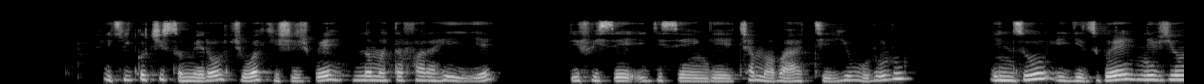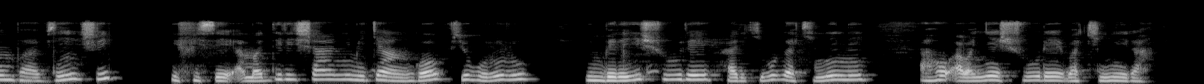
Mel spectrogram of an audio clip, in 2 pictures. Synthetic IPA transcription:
ikiɡo̞t͡ʃiso̞me̞ɾo̞t͡ʃuːβakiʃid͡ʒɡwe̞namatafaɾaɦije̞ | ɾifise̞ʔiɟise̞ːŋɡe̞t͡ʃamaβaːtʰijuβuɾuɾu | inzuiɡizɡwe̞nivjuːmbavjiːnʃiː | fise̞a̰madiɾiʃanimiɾɟaːŋɡo̞vjuβuɾuɾu | imbe̞ɾe̞jiʃuːɾe̞haɾikiβuɡakʰinini | aɦo̞ʔaβaɲe̞ʃuːɾe̞βacʰiniɾa

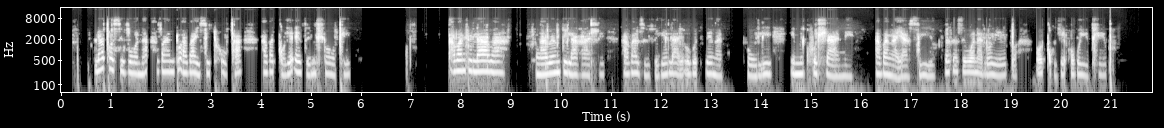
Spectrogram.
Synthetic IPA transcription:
lapʰɔsiβɔnaaβantʼuaβajisitʰupʰaːβaɡ͡ǃʱɔɣɛʔɛzem̩ɬɔːpʰɛ | aβantʼulaβa | ŋaβempʼilaɣaɬɛ | aβaziviɣɛlajɔ̰ʔuɣutʰiβɛŋḁ | oliːmikʰuɬanɛ | aβaŋajazijɔβɛsesiβɔnalɔjɛd̥ʱwaɔ̰ɡ͡ǃʱɔɣɛʔɔɣujipʰɛːpʰɔ̥

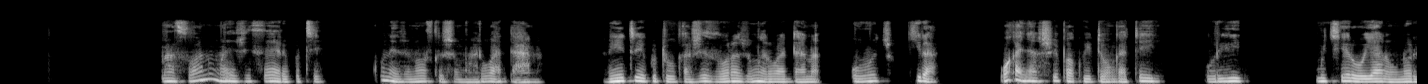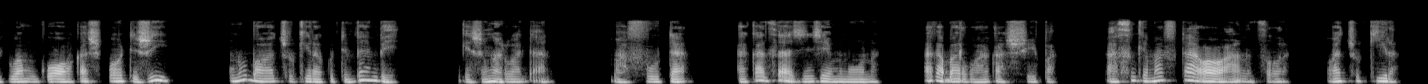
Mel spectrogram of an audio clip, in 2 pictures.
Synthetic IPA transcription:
mazuʋanomwaiʐisiaeɾekutʰi | kune̞ʐino̞skiʐimwaɾiwadʱaːna | uno̞iteikutiukaʐizouɾaʐimwaɾiwadʱana | uno̞t͡ʂu̥kʰiɾa | wʔakaɲaʂipakuitauŋɡatei | uɾi | mut͡ʃe̞ɾoujanouno̞rɣiwamuɡowawakaʂi̥pakutiʐi | uno̞ɓawat͡ʂukiɾakutimbembe̞ | ŋɡe̞ʐimwaɾiwadʱa̰na | mʔafutaː | kad͡zia̰ʒind͡ʒeemuno̞ːna | akaɓarwaːkaʂiːpa | asiŋɡe̞mafu̥taːwaoa̰no̞d͡zo̰ɾa | wat͡ʂukiːɾa

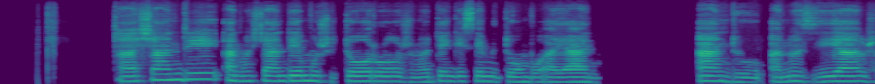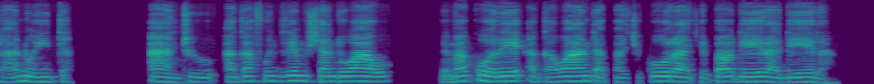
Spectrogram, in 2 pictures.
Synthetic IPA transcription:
maʃandiano̞ʃandemuʐito̞ɾo̞ʐino̞te̞ŋɡe̞semito̞mbo̞ajaːni | antʰuano̞zijaʐaːno̞iːtaː | ntʰuakafundiremuʃandowawo̞ | we̞mako̞ɾe̞ʔakawandapat͡ʃiko̞ɾat͡ʃe̞pauɗeɾaɗe̞ːra

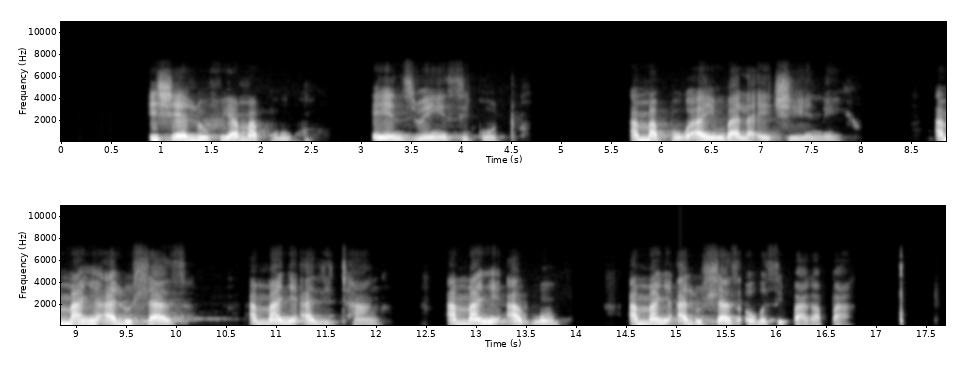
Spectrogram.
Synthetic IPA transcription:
iʃelufujamab̥ʱuɣu | ɛjend͡zʱiwɛŋesiɡ̥ʱɔ̰ːd̥ʱwa | a̰mab̥ʱuɣuʔajimbʱala̰ʔet͡ʃʼijɛnɛːjɔ | a̰maɲɛ̰ʔaluɬaza | a̰maɲɛʔalitʰa̰ːŋa | a̰maɲɛʔaβoːmvu | a̰maɲɛʔaluɬazaʔɔɣwesib̥ʱaɣab̥ʱa̰ːɣa

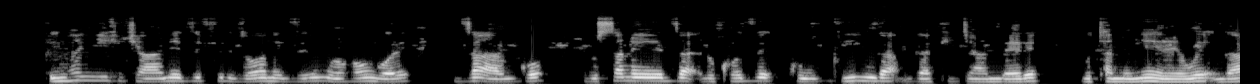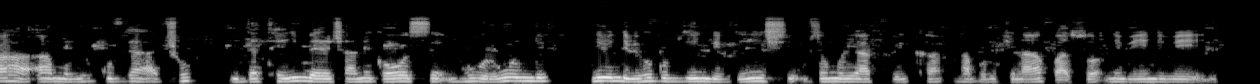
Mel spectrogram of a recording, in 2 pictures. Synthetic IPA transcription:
iŋɦaɲiːʃit͡ʃaːne̞zifiɾizo̞neziɾimuɾuɦo̞ːŋɡo̞ɾe̞ | zaːɡo̞ | ɾusane̞ːzaɾukʰo̞ze̞kʰuɡiːŋɡabɡakʰiɟaːmbe̞ɾe̞ | βutʰame̞ɲe̞ɾe̞we̞ŋɡahaʔamuβihuɡuvjaːt͡ʃu | idatʰe̞ːjimbe̞ɾe̞t͡ʃaːne̞ɡo̞ːse̞ŋ̥uβuɾuːndi | niβiːndiβihuɡuvjiːndivjiːnʃivjo̞muɾiafɾikʰan̥haβuɾukʰinafaso̞niβiːndiβiːndi

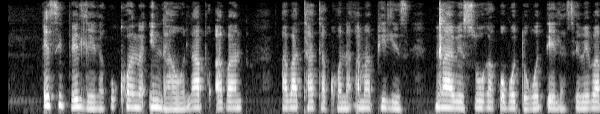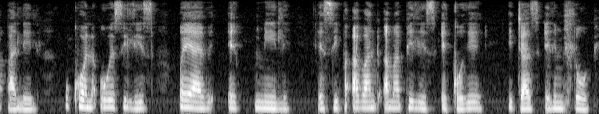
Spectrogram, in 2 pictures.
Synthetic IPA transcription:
esib̥ʱɛɮɛlaɣukʰɔnaʔindʱawɔlapʰɔʔaβantʼu | aβatʰatʰakʰɔnaʔa̰mapʰilisi̥ | ŋ͡ǁaβesuɣaɣɔβɔd̥ʱɔɣɔtʼɛlasɛβɛβab̥ʱalɛːlɛ | ɣukʰɔnaʔɔwesilisḁ | ɔjaβɛ | e | milɛ | esipʰaʔaβantʼuamapʰilisi̥ɛɡ͡ǃʱɔɣɛ | id̥ʒ̥ʱazielim̩ɬɔːpʰɛ̥

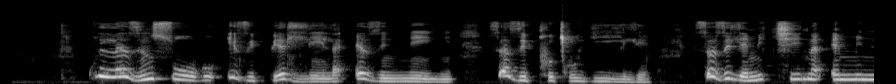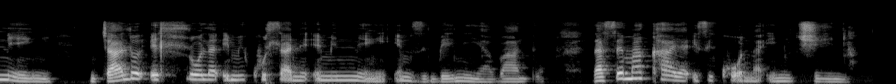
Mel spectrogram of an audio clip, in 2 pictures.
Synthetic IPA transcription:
ɣulezint͡sʼuɣuizib̥ʱɛɮɛlaezineŋisezipʰuǀʰuɣilɛ | sezilemit͡ʃʼinaemineŋi | nd͡ʒʱalɔʔɛɬɔlaʔimikʰuɬa̰nɛʔeminḛŋḭḛm̩zimbʱenijaβaːntʼu | lasɛmakʰajaʔisikʰɔ̰na̰ʔḭmit͡ʃʼiːna

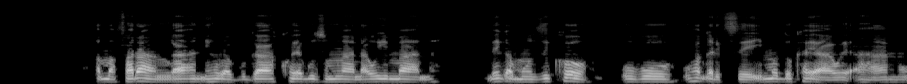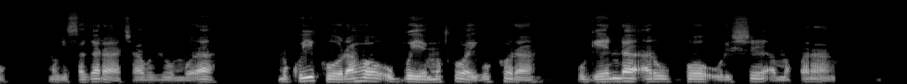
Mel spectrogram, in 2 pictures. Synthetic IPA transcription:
amafaɾaːŋɡaniɦo̞βavuɡakʰo̞jaɡuzumŋaːnawiːmaːna | nbe̞ɡa̰muːzikʰo̞ | uβuːɦaɡaɾit͡se̞ḭmo̞do̞kʰajaːwe̞ʔahaːn̥hu | mṵɡisaɡaɾat͡ʃaβuʒuːmbuɾa | mukujikuːɾaɦo̞ṵvuːje̞̰mutwawajiɡukʰo̞ɾa | uɡe̞ːndaʔaɾuːk̚o̞ṵɾiʃe̞a̰mafa̰ɾa̰ːŋɡa

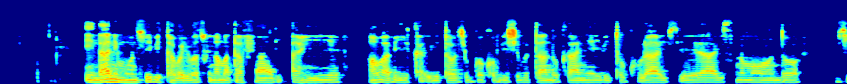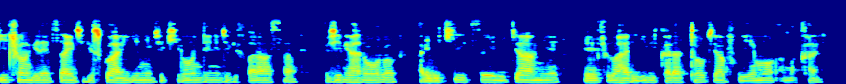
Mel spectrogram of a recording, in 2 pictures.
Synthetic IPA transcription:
indanimuːnzujiβitaβo̞juβat͡swe̞namatafaːɾiahije̞ | aho̞βaβikʰa̰ʔḭβitaβo̞vjuːb̚ɡo̞ːkʰo̞bɡĩːnʃiβutaːndukʰaɲe̞iβitukʰṵɾaivjeːɾaiβisanomuhoːndo̞ | ivjiːt͡ʃoːŋɡeɾe̞z̥aivjiːɡiswahiɾinivjikʰiɾuːndinivjiːɡifaɾaːnsa̰ | ivjiβihaɾuːɾo̞ha̰ɾḭβḭkʰit͡se̞iβiɟaːmɲe̞ | he̞ːʒ̥uɾuhaɾiːβikʰaɾatʰo̞vjaːvuːje̞mŋo̞ʔamakʰaɾi

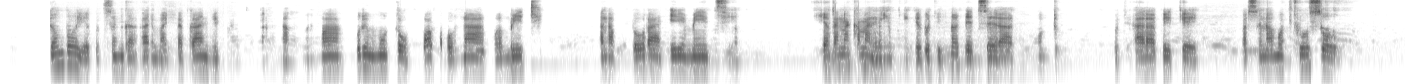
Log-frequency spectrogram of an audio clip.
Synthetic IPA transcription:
mito̞mbo̞je̞kut͡siŋɡaʔaɾimaʃakani | kanakemwa | uɾimutowako̞nawe̞mbitʰi̥ | kanakutoɾaiɾimid͡zi | jakanakamaniŋɡiŋɡe̞kutiːno̞ɗe̞t͡se̞ɾa | muntʰu | kutiʔaɾapike̞ | pasinamutʰuːso

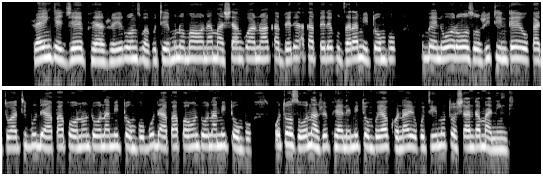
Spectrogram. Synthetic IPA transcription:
ʐaiŋɡe̞d͡ʒepʰe̞jaʐeiɾo̞nzwakutiemuno̞maonamaʃaŋɡoanoakabʱerea̰kape̞ɾekud͡zaɾamito̞mbo̞ | kuɓeniwo̞ɾoozo̞ʐitinde̞ukatiwatiɓuɗeapapouno̞ndoːnamito̞mbo̞ɓuɗaapapaunondoːnamito̞mbo̞woto̞zo̞ːnaʐe̞pʰe̞ane̞mito̞mbo̞jakonajo̞kutiːno̞to̞ʃandamaniːŋɡi

